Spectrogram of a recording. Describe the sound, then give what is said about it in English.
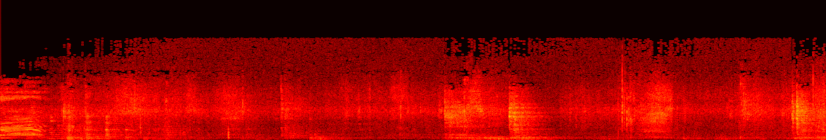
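More chairs being fetched and set out for late arrivals: a busy stretch of reverberant scraping, clunks and knocks, with footsteps and indistinct murmuring voices in the background. “we need some more chairs. We've got the late arrivals come for... Williams, would you be on for chairs?”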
